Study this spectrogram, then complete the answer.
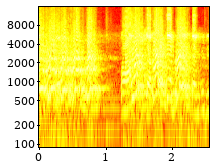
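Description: A dog barks and yips loudly and close by in a burst of rapid barks, breaks off for a moment, then resumes with another excited string of yelping barks.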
